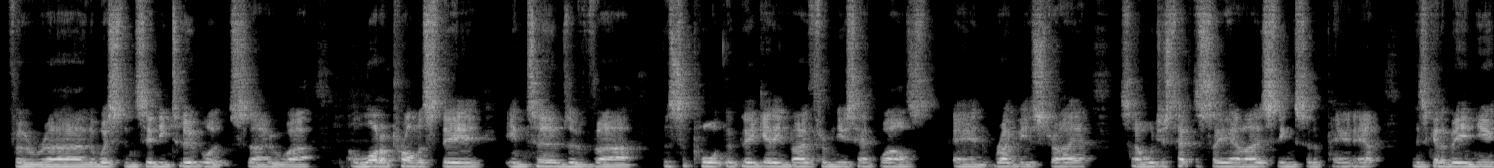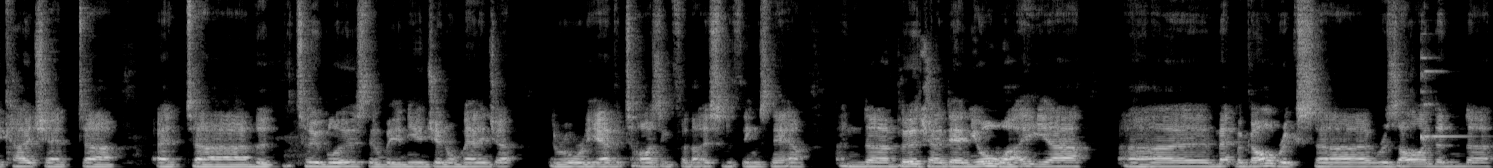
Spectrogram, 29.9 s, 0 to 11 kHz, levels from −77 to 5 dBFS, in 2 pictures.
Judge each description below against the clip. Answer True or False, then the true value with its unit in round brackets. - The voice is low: True (130 Hz)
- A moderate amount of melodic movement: False (1.1 semitones)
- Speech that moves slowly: False (175 wpm)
